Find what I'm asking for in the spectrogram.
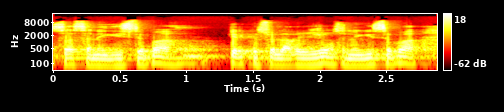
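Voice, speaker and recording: With audible room echo and noticeable background noise, a man speaks in a very deep, low pitch. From Belgium, of Congolese origin. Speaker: interviewee. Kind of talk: interview. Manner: halting, many hesitations.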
